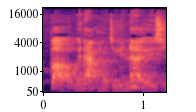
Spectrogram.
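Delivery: ordinary delivery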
